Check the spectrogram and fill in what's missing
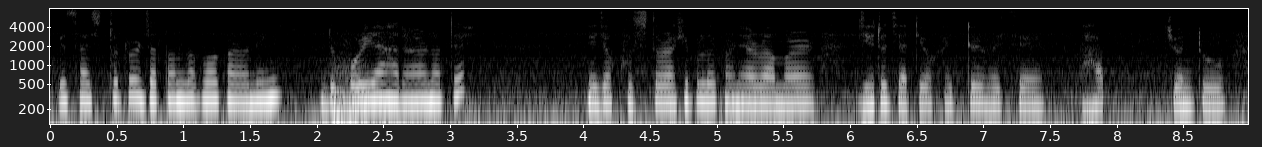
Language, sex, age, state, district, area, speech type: Assamese, female, 30-45, Assam, Morigaon, rural, spontaneous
